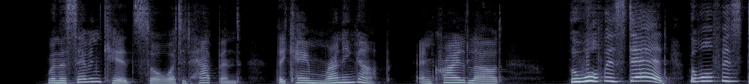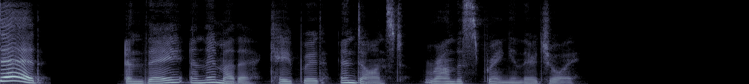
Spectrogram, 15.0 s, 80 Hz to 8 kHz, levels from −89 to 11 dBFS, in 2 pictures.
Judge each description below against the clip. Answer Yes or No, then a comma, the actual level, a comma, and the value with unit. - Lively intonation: Yes, wide, 7.7 semitones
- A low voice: No, high, 200 Hz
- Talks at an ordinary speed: Yes, average, 150 wpm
